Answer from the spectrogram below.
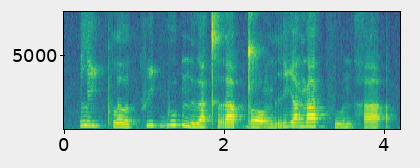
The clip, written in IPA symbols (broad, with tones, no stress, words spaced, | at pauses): li˦˥ʔ pʰlɤː˨˩t̚fi˥˩ʔbu˥˩ʔ nɯ˧a̯kʰra˦˥p̚ dɔː˨˩ŋri˧a̯ŋa˦˥k̚ fu˧nha˦˥ʔ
